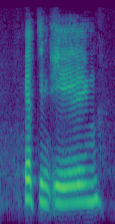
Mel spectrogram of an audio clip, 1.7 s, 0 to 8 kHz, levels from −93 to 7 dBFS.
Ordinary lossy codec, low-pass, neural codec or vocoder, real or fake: none; none; codec, 16 kHz, 1.1 kbps, Voila-Tokenizer; fake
